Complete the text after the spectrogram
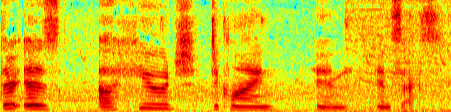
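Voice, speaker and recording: A woman speaks with an American accent. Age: 60s. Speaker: homeowner and native plant gardener. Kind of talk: documentary interview.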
